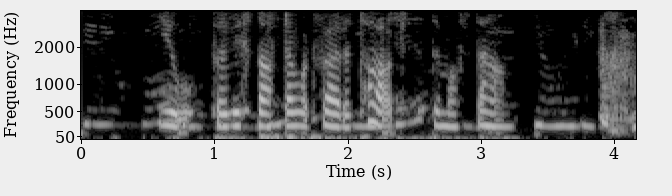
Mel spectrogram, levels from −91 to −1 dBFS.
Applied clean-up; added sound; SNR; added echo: classical method spectral subtraction.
